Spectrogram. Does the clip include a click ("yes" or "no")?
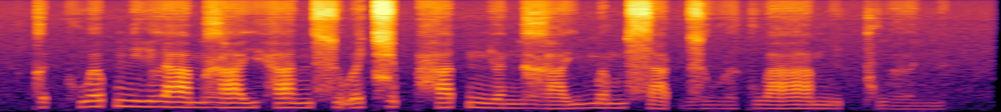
no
